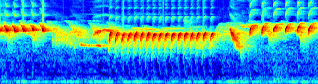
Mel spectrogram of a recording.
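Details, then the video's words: Ringed Yorkshire canary in full song with a cililin-style fill and a very loud voice: bright chirps, then a rapid even roll of about four notes per second, a swoop down and more high chirps over a steady low hum. "Yorkshire Canary full gaor Isian Cililinan.. suara super keras"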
